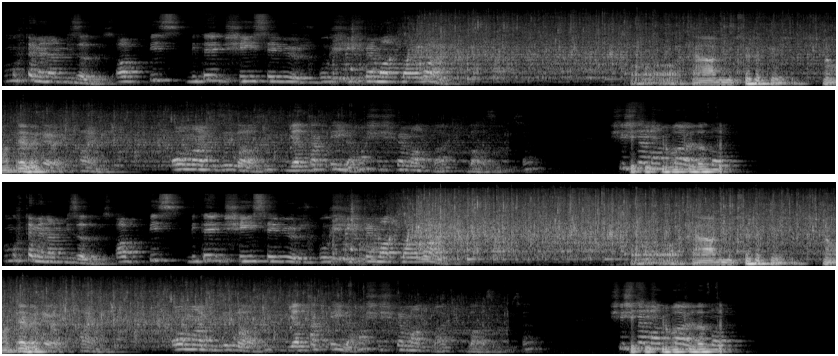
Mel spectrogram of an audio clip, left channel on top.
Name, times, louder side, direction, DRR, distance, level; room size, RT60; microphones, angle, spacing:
voice 1, 0.0-4.6 8.7-9.4 10.0-13.7 14.4-15.6, equal, 50° right, 5.2 m, -28 dB
Toilet flush, 3.1-13.4, right 6 dB, 85° right, 1.0 m, -31 dB
voice 2, 6.3-8.8 14.6-15.5, right 1 dB, 15° right, 0.7 m, -22 dB
15.5 x 5.8 x 8.6 m
head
